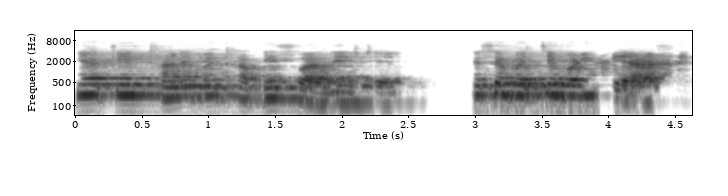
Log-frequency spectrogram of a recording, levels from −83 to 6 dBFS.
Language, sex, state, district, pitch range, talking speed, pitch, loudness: Hindi, male, Bihar, Saran, 190-215 Hz, 170 wpm, 205 Hz, -16 LUFS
